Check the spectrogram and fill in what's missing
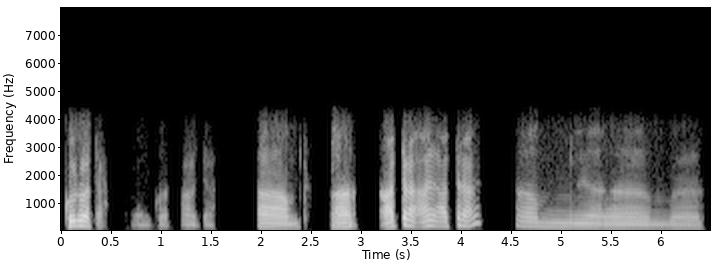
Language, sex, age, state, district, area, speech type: Sanskrit, male, 60+, Karnataka, Bangalore Urban, urban, conversation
